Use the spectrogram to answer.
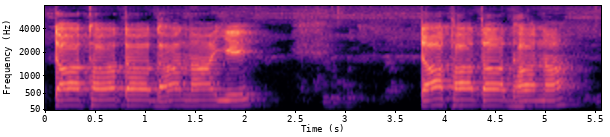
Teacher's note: ये दांतों से स्पर्श होते हैं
